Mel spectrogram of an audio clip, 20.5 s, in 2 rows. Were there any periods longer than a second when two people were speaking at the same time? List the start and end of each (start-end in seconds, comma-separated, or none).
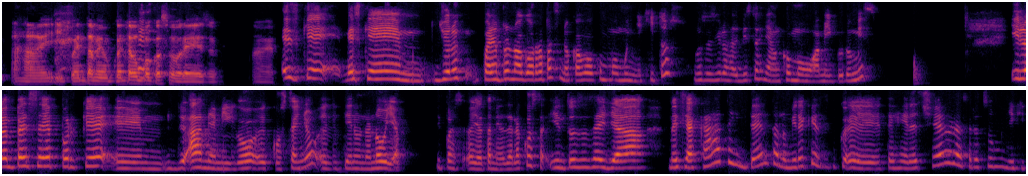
none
